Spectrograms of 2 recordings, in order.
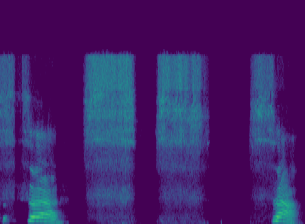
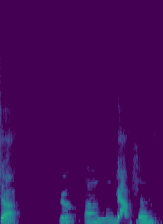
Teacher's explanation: जब जीभ दांतों के पीछे है तब सा की आवाज निकलती है।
